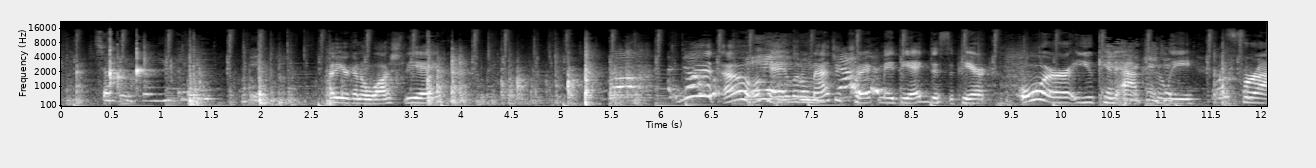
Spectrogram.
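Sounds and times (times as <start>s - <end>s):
wooden toy pieces knocking: 3.5s - 5.8s.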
